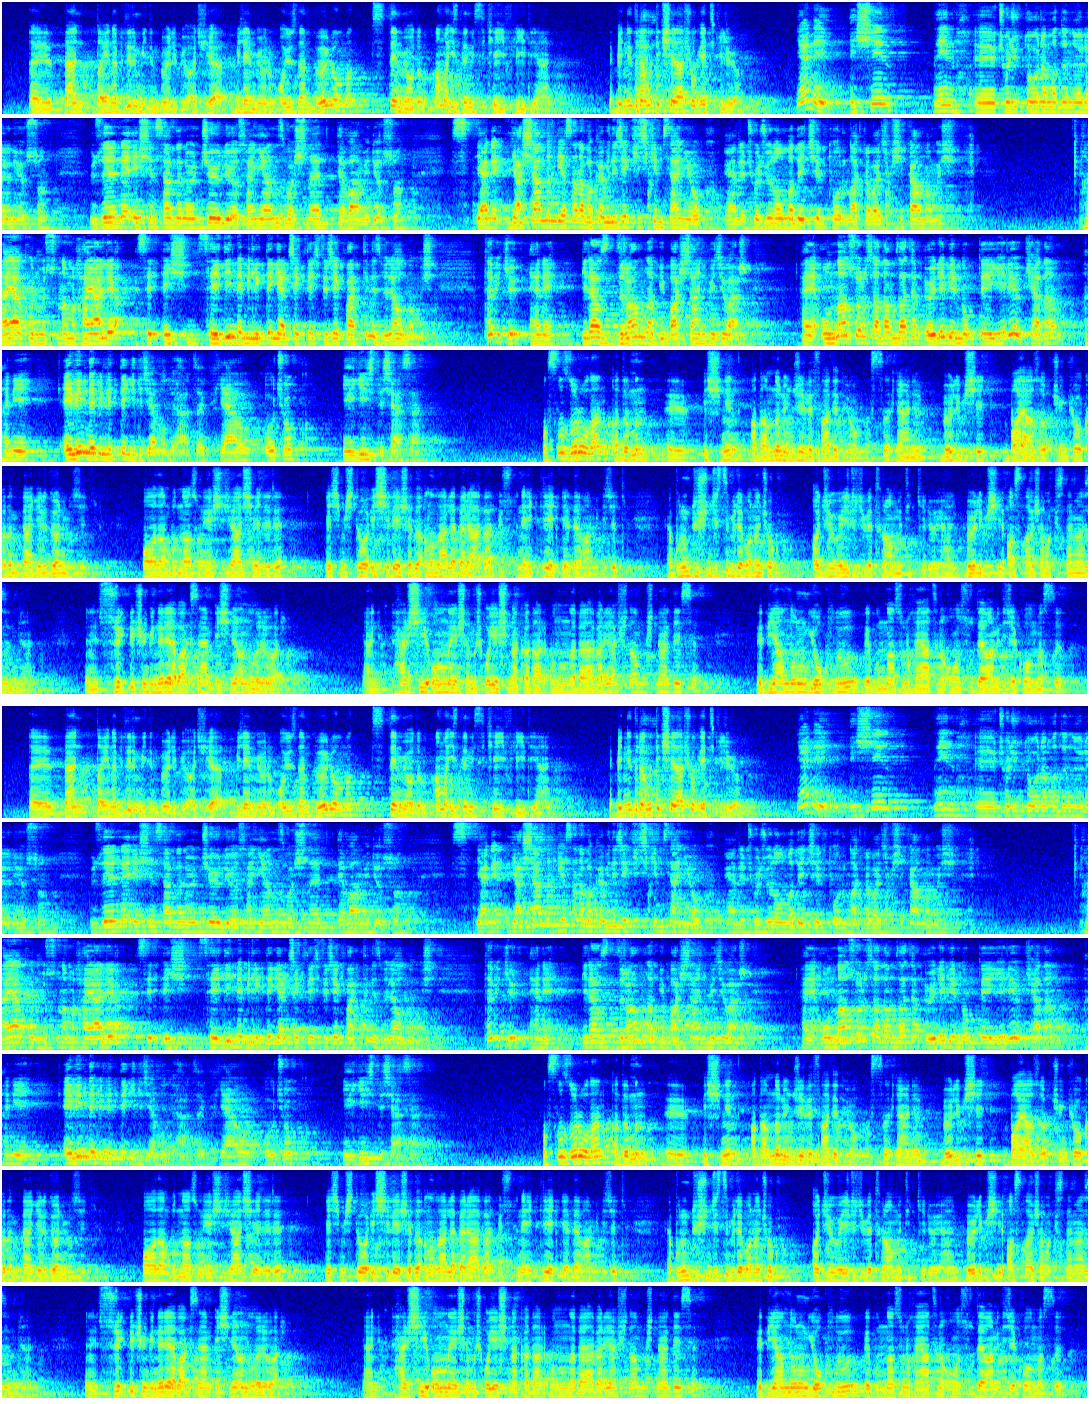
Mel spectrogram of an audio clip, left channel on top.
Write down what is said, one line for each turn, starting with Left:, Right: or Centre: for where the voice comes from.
Centre: e, ben dayanabilir miydim böyle bir acıya bilemiyorum. O yüzden böyle olmak istemiyordum ama izlemesi keyifliydi yani. Beni
Left: Ya
Centre: dramatik şeyler çok etkiliyor.
Left: Yani eşinin e, çocuk doğuramadığını öğreniyorsun. Üzerine eşin senden önce ölüyor. Sen yalnız başına devam ediyorsun. S- Yani yaşlandın diye sana bakabilecek hiç kimsen yok. Yani çocuğun olmadığı için torun, akraba hiçbir şey kalmamış. Hayal kurmuşsun ama hayali se- eş- sevdiğinle birlikte gerçekleştirecek vaktiniz bile olmamış. Tabii ki hani biraz dramla bir başlangıcı var. Hani ondan sonrası adam zaten öyle bir noktaya geliyor ki adam hani evimle birlikte gideceğim oluyor artık. Ya o, o çok ilginçti şahsen.
Centre: Asıl zor olan adamın e, eşinin adamdan önce vefat ediyor olması. Yani böyle bir şey bayağı zor. Çünkü o kadın bir daha geri dönmeyecek. O adam bundan sonra yaşayacağı şeyleri geçmişte o eşiyle yaşadığı anılarla beraber üstüne ekleye ekleye devam edecek. Ya bunun düşüncesi bile bana çok acı verici ve travmatik geliyor yani. Böyle bir şey asla yaşamak istemezdim yani. Yani sürekli çünkü nereye baksa hem eşinin anıları var. Yani her şeyi onunla yaşamış o yaşına kadar. Onunla beraber yaşlanmış neredeyse. Ve bir anda onun yokluğu ve bundan sonra hayatına onsuz devam edecek olması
